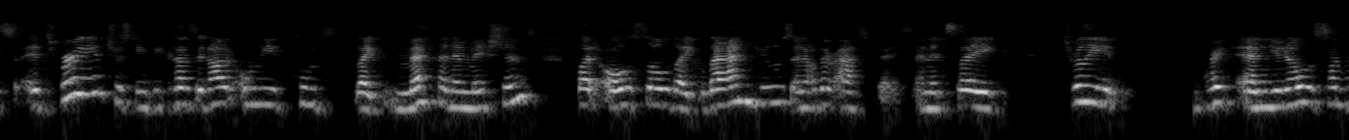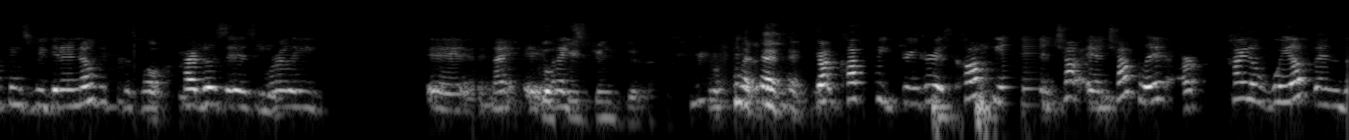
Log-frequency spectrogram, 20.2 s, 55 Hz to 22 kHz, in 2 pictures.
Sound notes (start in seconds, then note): 15.4 everybody laughs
